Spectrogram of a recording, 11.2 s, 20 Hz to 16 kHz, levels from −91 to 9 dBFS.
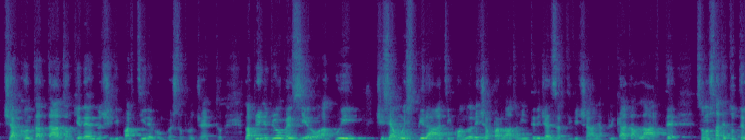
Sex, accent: male, native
